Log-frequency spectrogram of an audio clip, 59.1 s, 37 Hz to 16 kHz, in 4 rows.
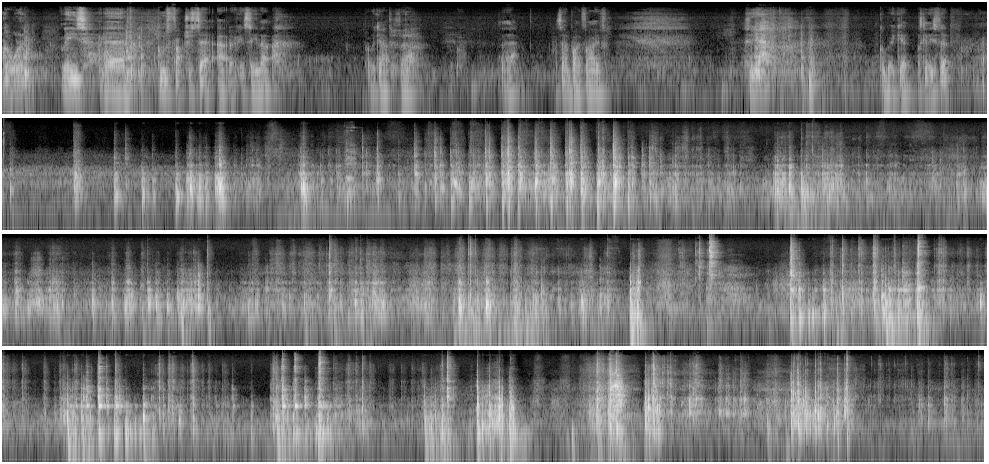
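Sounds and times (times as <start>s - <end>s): plastic cistern parts knocking: 15.8s - 39.3s, 41.2s - 59.0s.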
